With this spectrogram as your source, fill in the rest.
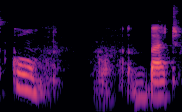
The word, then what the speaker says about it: comb: example in the word com it's rich as com but we pronounce it as comb I comb my hair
